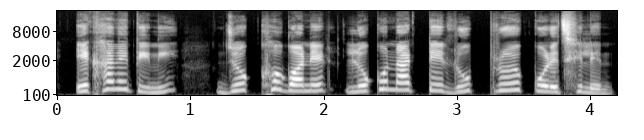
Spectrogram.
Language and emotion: Bengali, neutral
